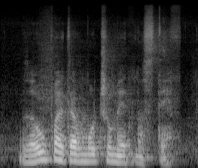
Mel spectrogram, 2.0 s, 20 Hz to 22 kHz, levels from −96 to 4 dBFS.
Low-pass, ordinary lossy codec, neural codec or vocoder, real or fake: 19.8 kHz; none; vocoder, 44.1 kHz, 128 mel bands, Pupu-Vocoder; fake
